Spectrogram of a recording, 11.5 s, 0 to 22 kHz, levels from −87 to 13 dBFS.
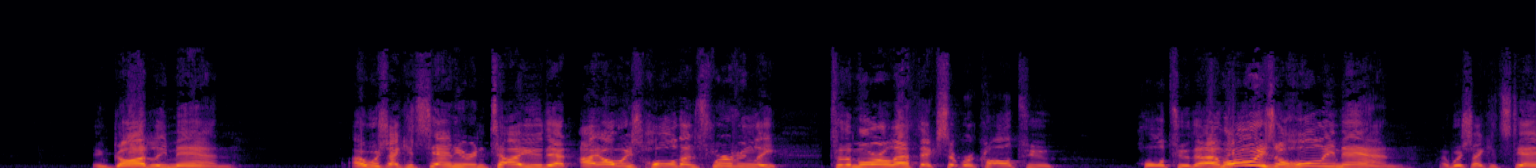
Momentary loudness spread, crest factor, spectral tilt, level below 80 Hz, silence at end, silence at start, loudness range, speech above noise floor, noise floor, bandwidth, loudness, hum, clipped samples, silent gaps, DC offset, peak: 14 LU; 18 dB; -4.5 dB/octave; -74 dBFS; 0 s; 0.7 s; 2 LU; 54 dB; -75 dBFS; 15.5 kHz; -22 LUFS; none; under 0.1%; none; under 0.1%; -4 dBFS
